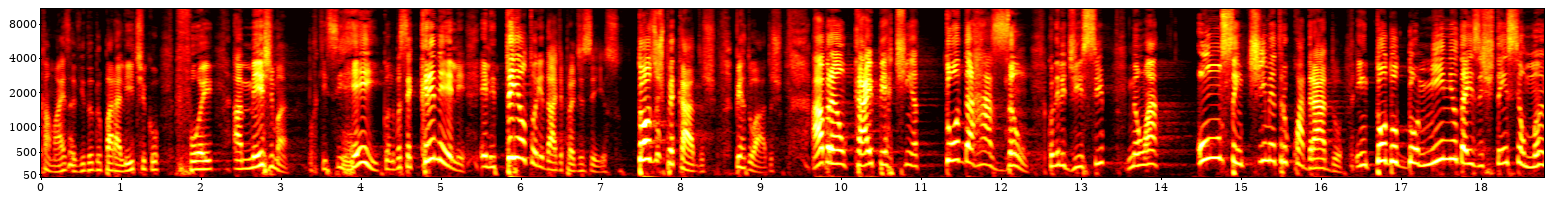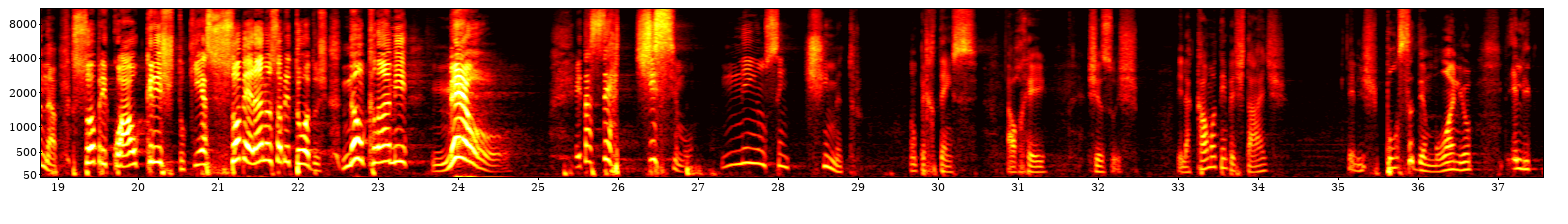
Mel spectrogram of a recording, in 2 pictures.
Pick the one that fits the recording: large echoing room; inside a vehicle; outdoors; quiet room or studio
large echoing room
